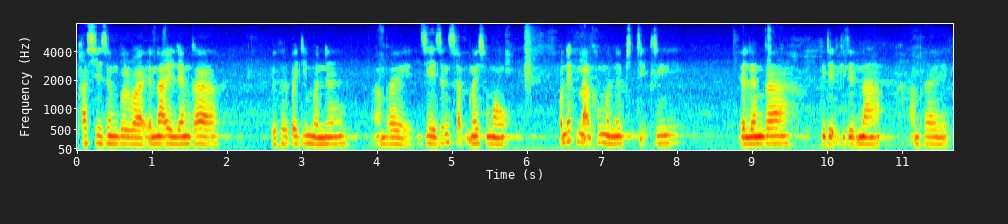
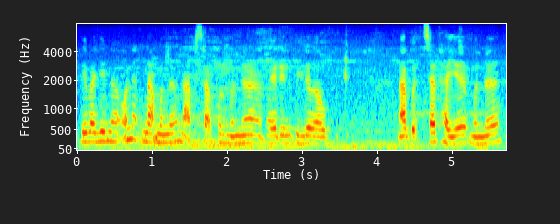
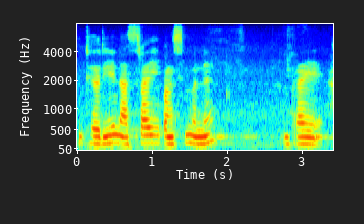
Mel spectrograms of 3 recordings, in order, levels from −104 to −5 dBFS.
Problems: constant background noise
